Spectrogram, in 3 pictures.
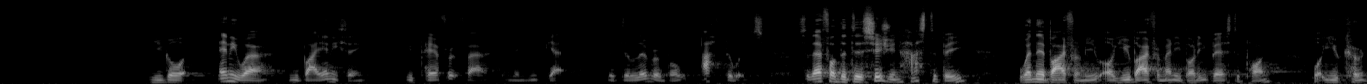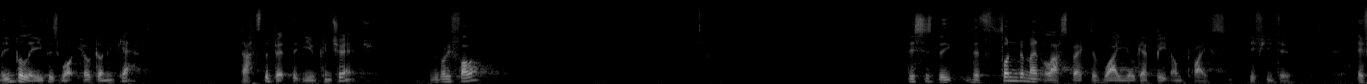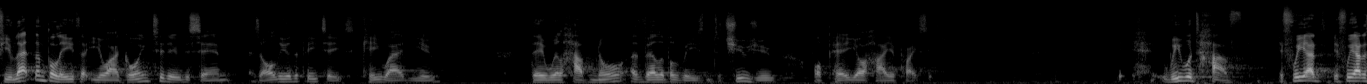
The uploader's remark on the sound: Live From Stage. We will be heading back to last years Sales And Conversions Boot-camp in Las Vegas. Rapid-fire Q/A session.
